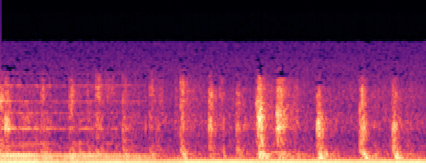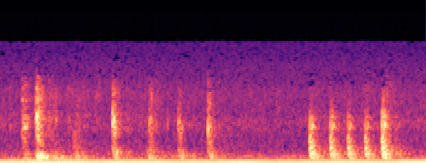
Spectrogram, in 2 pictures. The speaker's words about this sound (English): I waited for her knock.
